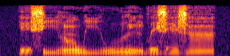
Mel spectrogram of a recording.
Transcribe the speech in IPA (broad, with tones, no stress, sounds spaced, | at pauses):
e˨ s iː˧ l ɔ̃˦ w iː˧ w u˦ l ĩ˧ ɡʷ e˧ z ɛ˨ z ã˧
